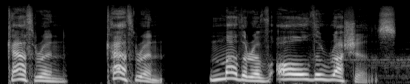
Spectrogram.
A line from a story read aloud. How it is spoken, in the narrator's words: the crowd on all sides rushed warmly in, engulfing her in happiness, shouting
